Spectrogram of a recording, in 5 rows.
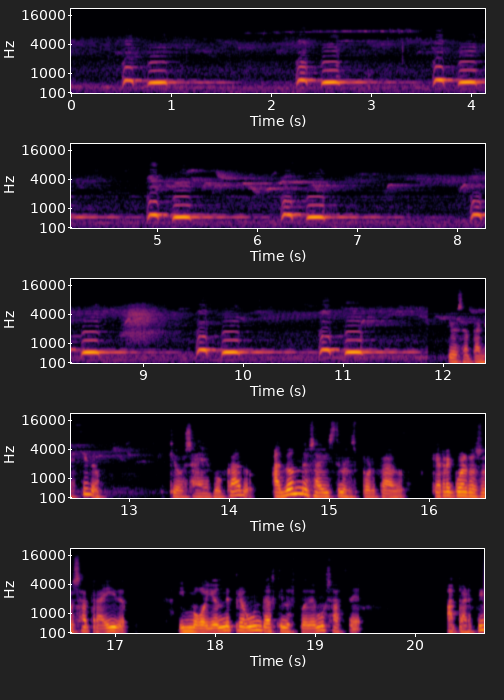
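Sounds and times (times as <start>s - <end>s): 
faint higher birdsong twittering: 0.0s - 13.9s
common cuckoo calling: 0.5s - 11.9s
speech: 12.1s - 19.5s, 20.4s - 20.6s.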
